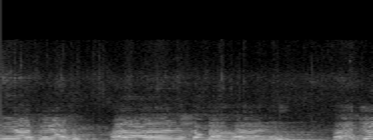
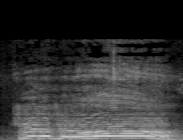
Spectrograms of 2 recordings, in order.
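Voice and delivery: higher, louder crowd call; hyping the crowd; 4 semitones higher, 5 dB louder than usual. Real, not acted. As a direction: rile up the audience.

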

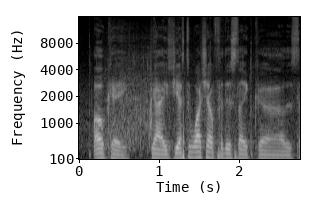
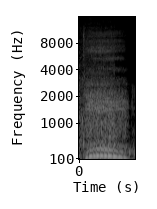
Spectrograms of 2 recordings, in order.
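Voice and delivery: sharp gasp of fright; startled gasp; 6 semitones higher, 12 dB quieter than usual. Real, not acted. Player gasps as the shark strikes. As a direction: suck in air in sudden panic.

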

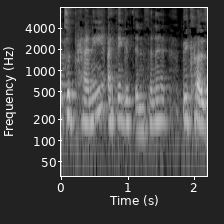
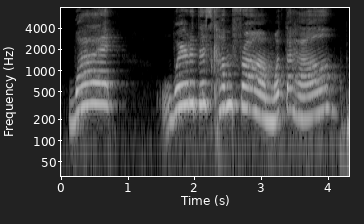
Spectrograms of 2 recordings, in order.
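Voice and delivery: high, slow puzzled disbelief; surprised; 8 semitones higher, slower than usual. Real, not acted. Vlogger baffled by something appearing, high surprise. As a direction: react like you can't believe it.

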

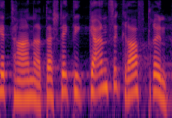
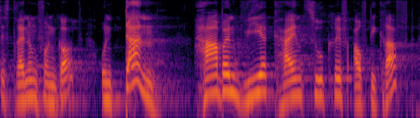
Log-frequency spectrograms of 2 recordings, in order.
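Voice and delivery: ordinary talk, nothing marked

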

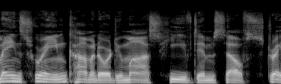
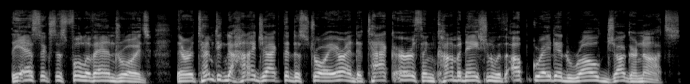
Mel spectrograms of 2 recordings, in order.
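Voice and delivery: higher, urgent explanation; urgent captain; 10 semitones higher, 3 dB louder than usual. A narrator's reading. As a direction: press the warning home, pitched up.

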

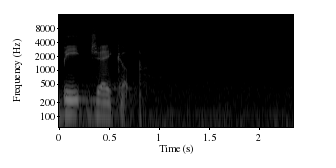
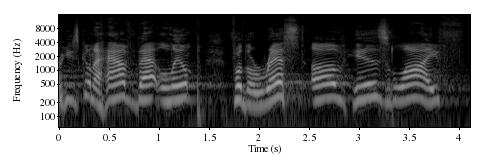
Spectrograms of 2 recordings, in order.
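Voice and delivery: loud, rising preacher's build; preaching at full force; 10 semitones higher, 11 dB louder than usual. Acted. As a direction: drive it home to the congregation. Preacher's closing climax.

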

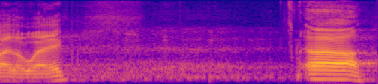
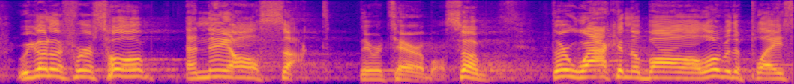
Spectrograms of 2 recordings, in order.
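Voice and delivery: ordinary talk, nothing marked

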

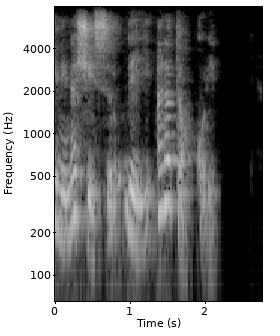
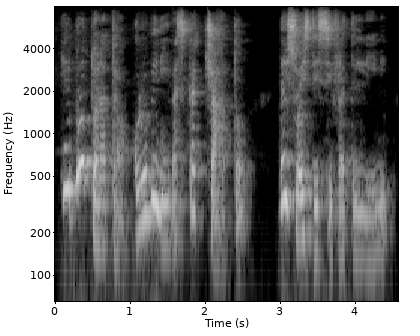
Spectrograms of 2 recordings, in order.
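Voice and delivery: ordinary delivery

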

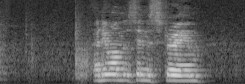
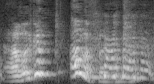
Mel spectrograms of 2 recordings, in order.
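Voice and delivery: higher, laughing through marshmallows; mouth full; 10 semitones higher, 4 dB louder than usual. Real, not acted.

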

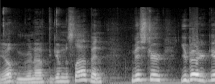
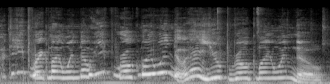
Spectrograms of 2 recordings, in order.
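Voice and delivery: much higher, shocked yelp; shocked shout; 10 semitones higher than usual. Acted. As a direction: shriek at the broken window. Discovers broken window, shocked.

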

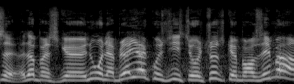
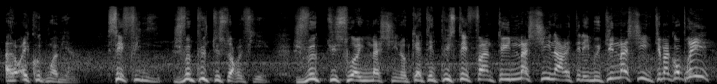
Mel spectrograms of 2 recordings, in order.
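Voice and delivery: stern coach; 4 semitones lower, 3 dB quieter than usual. Acted. Coach pep talk.

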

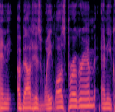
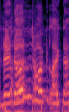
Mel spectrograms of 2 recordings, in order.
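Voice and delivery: mock Pakistani accent; 10 semitones higher, 4 dB louder than usual. Co-host correcting the question, joking high Pakistani accent. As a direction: answer laughing in a drawn-out Pakistani accent. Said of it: "Pakistani accent".

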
